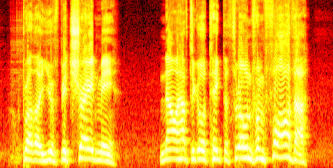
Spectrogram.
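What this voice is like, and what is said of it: Imitates another person's voice. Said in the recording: “my best impression”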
